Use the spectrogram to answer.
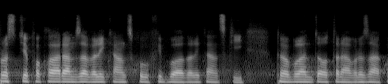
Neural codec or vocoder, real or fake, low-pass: codec, 24 kHz, 0.9 kbps, WavTokenizer, large speech release; fake; 10.8 kHz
